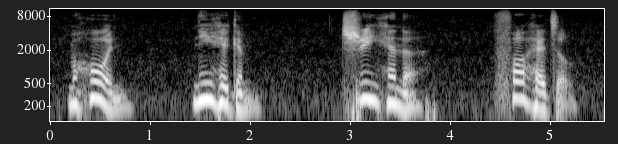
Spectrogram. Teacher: When you apply shevu to the consonant T, you also get an H, whether in broad or slender context.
